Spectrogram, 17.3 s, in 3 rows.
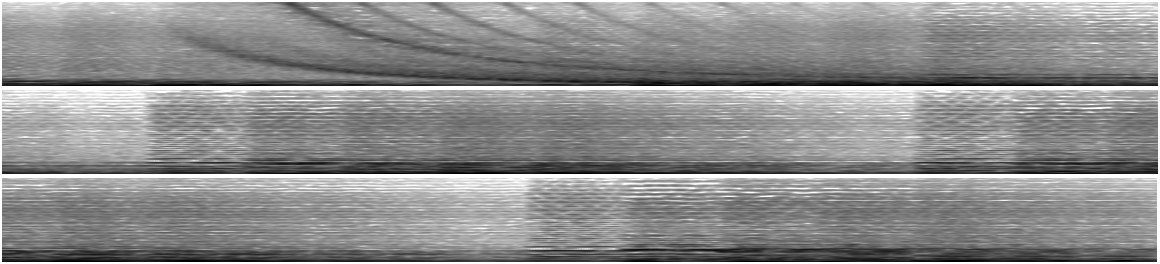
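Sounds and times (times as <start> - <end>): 
music from noise: 0.2 - 17.3.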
